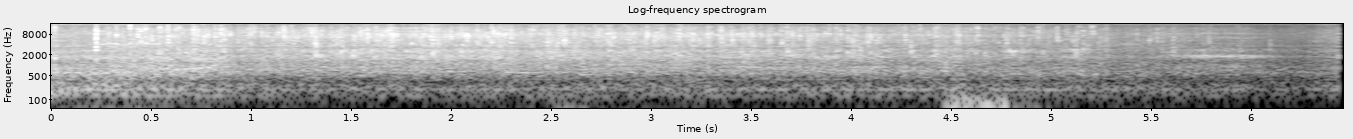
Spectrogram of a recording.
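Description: Steady background noise of a large hall picked up through a public-address microphone, with a faint steady hum, slowly fading, and a brief low thump about four and a half seconds in.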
